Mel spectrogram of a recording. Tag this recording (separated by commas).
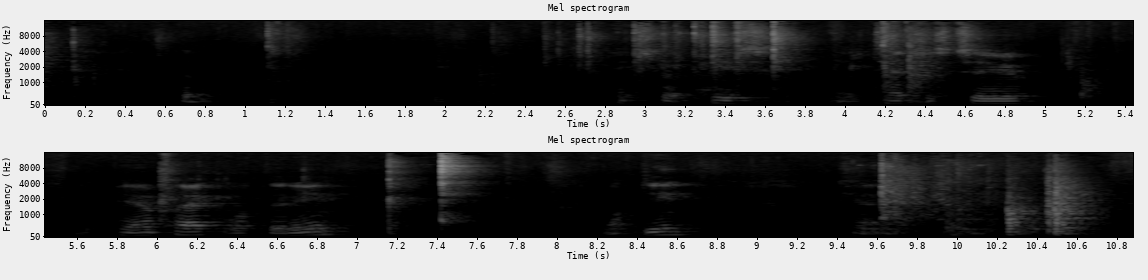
Speech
